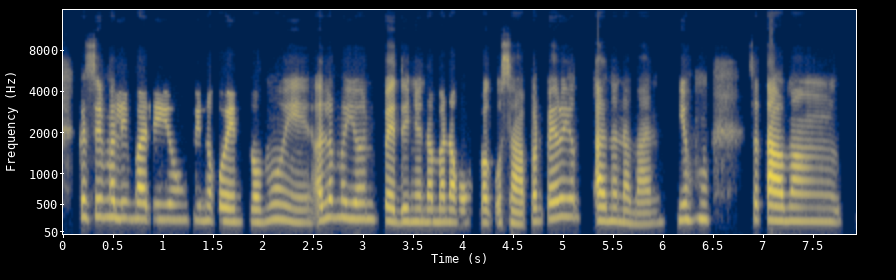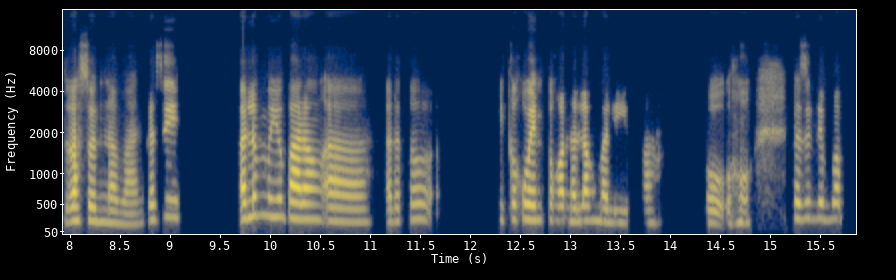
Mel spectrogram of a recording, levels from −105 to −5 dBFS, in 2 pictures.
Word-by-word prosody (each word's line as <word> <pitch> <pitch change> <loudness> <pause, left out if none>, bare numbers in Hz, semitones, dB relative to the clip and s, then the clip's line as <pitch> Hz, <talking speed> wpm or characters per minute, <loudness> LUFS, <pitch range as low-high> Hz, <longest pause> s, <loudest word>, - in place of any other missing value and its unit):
Kasi 290 +1 0
mali-mali 260 -3 +1
'yong 245 0 -9
kinukwento 220 -3 -1
mo, 250 +2 -6
eh. 205 -3 -6
Alam 280 +4 0
mo - - -2
'yon, 255 0 -4
puwede 215 -2 +3
niyo 215 0 -5
naman 210 0 -1
akong 200 0 -5
pag-usapan 200 0 0
pero 265 +2 +3
'yong 295 -1 -6 0.2
ano 225 0 +4
naman, 180 -1 -7 0.2
'yong 245 -1 -3 0.6
sa - - -3
tamang 225 -3 +4 0.2
rason 230 0 +3
naman. 185 -4 -4
Kasi, 280 +4 0 0.6
alam 300 +5 +6
mo 305 - -2
'yong 290 0 -3
parang, 255 -2 +8
ah 210 -2 0 0.2
ano 215 +1 -4
'to? 250 - -5 0.8
Ikukuwento 245 0 +2
ka 235 - +5
na 220 - +1
lang, 235 0 +4
mali 200 -2 -4
pa. 200 - -9 0.6
Oo. 195 0 -6 0.4
Kasi 265 0 -3
'di 265 - -1
ba 260 +1 -2
pa - - -15
230 Hz, 160 wpm, -23 LUFS, 210-255 Hz, 0.8 s, parang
